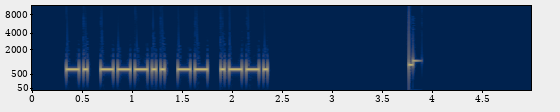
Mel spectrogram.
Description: Morse code, heard as a keyed tone, about 28 wpm, 700 Hz. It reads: N8MP
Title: USA Call Signs - 4x Character Spacing - 28wpm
